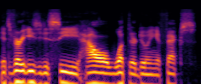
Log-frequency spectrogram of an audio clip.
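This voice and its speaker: A man's voice: medium pitch, flat delivery, moderate pace, clear, resonant tone, no echo, clean studio sound. A man co-hosting a podcast, casually explaining writing craft and repeating words as he thinks. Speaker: podcast co-host.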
